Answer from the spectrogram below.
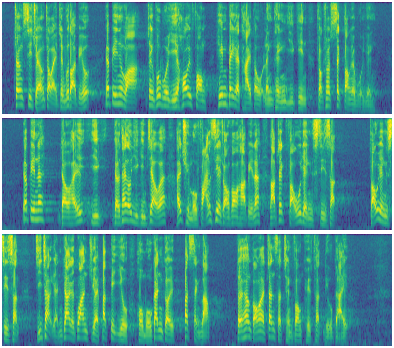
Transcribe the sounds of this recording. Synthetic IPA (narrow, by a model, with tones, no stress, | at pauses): t͡ʃœː˥ŋsiː˧t͡ʃœː˨˥ŋt͡ʃɔː˧k̚wɐ˨˩jt͡sɪ˧ŋfu˨˥t̪ɔː˨jpiː˨˥wjɐ˥t̚piː˥nwaː˨˩t͡sɪ˧ŋfuː˨˥wuː˨˧jjiː˨˧ɦɔː˥jfɔː˧ŋhiː˥npe˥jkɛː˧t̪ʰaː˧jt̪o˨wlʔɪ˨˩ŋt̪ʰɪ˧ŋjiː˧kiː˨˧nt͡ʃɔː˧k̚t͡ʃʰə˥t̚sɪ˥k̚t̪ɔː˨ŋkɛː˧wṵ˨˩jjɪ̰˧ŋ | jɐ˥t̚piː˥nɛː˥jɐ˨˩wɦɐ˨˥jjɐ˨wt̪ʰɛː˥ŋt̪o˨˥wjiː˧kiː˨˧nt͡siː˥hɐ˨wlɛː˥hɐ˨˥jt͡ʃʰyː˨˩nmo˨˩wfa̰ː˨˥nsiː˥kɛ˧t͡ʃɔː˨˩ŋfɔː˧ŋɦaː˨˩piː˨nlɛː˥la̰ː˨p̚t͡sɪ˥k̚fɐ˨˥wjɪ˧ŋsiː˨˩sɐ̰˨t̚ | fɐ˨˥wjɪ˨˧ŋsiː˨˩sɐ̰˨t̚ | t͡siː˨˥t͡sʰaː˧k̚jʔɐ̰˨˩nkaː˥kɛː˧kʷwʷaː˥nt͡ʃyː˨˥hɐ˨jpɐ˥t̚piː˥t̚jiː˧who˨˩wmo˨˩wkɐ˥nkɵ˧ɥpɐ˥t̚sɪ̰˨˩ŋla̰ː˨p̚ | t̪ɵ˧ɥɦœː˥ŋkɔː˨˥ŋaː˧t͡sɐ˥nsɐ˨t̚t͡sʰɪ̰˨˩ŋfɔː˧ŋkʰyː˧t̚fɐ̰˨t̚lḭː˨˧wka̰ː˨˥j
